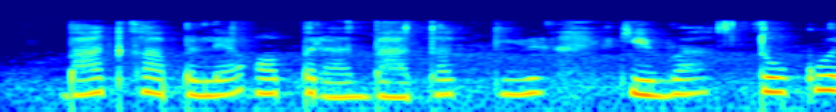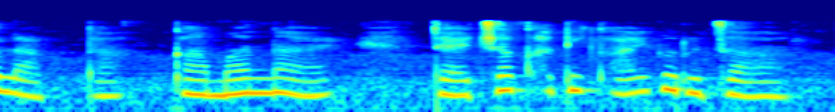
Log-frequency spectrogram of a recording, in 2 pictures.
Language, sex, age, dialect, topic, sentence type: Marathi, female, 18-24, Southern Konkan, agriculture, question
